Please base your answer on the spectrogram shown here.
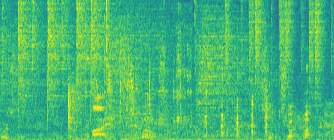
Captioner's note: laughing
